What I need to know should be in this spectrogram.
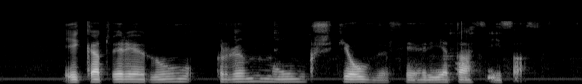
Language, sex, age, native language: Icelandic, male, 12, Icelandic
